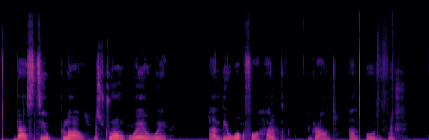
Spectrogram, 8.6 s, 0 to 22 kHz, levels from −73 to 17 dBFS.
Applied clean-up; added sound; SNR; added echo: none; Dog; 16 dB; none.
